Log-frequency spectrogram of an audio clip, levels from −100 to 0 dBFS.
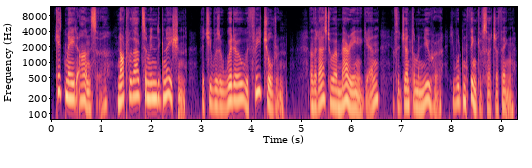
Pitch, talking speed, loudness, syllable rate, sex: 165 Hz, 220 wpm, -19 LUFS, 5.7 syllables/s, female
